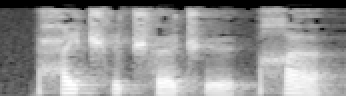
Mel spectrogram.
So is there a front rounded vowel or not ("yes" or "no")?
yes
